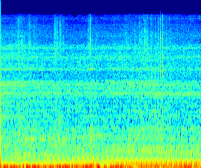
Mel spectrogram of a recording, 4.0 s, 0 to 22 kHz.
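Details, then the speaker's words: 1997 Chevrolet Camaro revived from the crusher, intake refitted: steady, even low idle rumble running on all six cylinders, no misses; tachometer still reading wrong, oil pressure high, hazy exhaust; normal idle. "the tack is way off still but that sounds definitely like she's running on six"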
